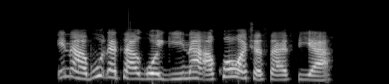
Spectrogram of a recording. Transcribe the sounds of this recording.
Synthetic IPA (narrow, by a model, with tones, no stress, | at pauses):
ʔɪ˦naː˨buː˦ɗe˨taː˦ɡʷoː˦ɡʲiː˦naː˦ʔa˨kʷoː˦wɐ˨t͡ʃe˨saː˦ɸɪ˦jaː˦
